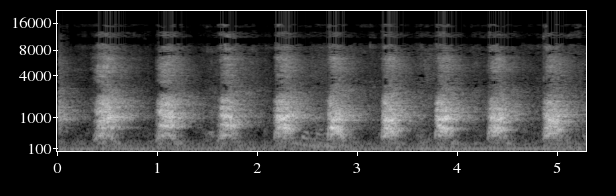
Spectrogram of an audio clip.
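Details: Female XL American Bully barking with drive during an exercise session, loud broadband barks repeated about twice a second in a steady, even rhythm, with a low hum underneath.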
